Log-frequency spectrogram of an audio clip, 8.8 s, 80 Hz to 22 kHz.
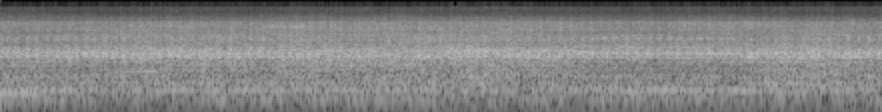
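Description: Kubota tractor diesel engine throttled up past 1,000 rpm to drive the hydrostatic pump, a steady loud rumble holding even for the whole stretch with no talk.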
